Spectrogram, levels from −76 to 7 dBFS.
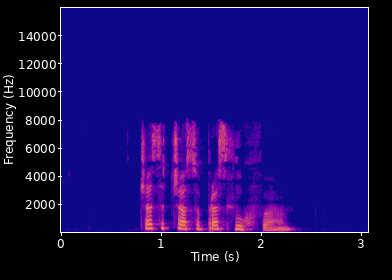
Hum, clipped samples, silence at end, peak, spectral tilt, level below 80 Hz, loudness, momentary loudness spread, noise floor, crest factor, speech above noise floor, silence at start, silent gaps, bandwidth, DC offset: none; under 0.1%; 0.75 s; -4 dBFS; -3 dB/octave; -66 dBFS; -22 LUFS; 9 LU; -73 dBFS; 20 dB; 52 dB; 0.8 s; none; 8.4 kHz; under 0.1%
